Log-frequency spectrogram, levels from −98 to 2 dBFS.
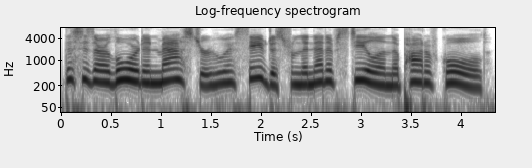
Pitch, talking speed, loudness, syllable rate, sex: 240 Hz, 275 wpm, -16 LUFS, 5.1 syllables/s, female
